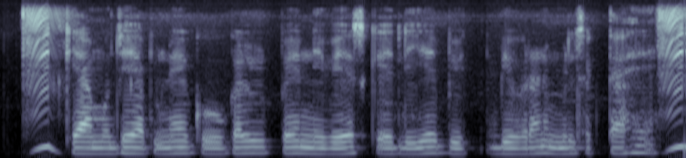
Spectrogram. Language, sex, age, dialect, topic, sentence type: Hindi, male, 18-24, Marwari Dhudhari, banking, question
